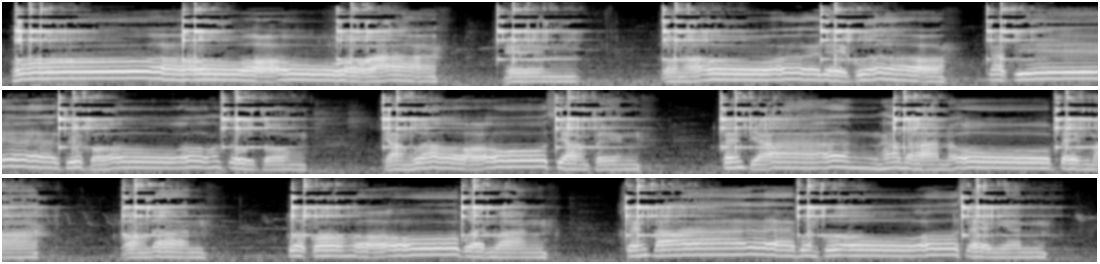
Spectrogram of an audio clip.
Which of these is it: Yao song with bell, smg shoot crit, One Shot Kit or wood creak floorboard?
Yao song with bell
